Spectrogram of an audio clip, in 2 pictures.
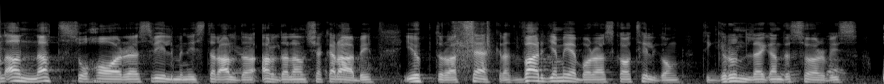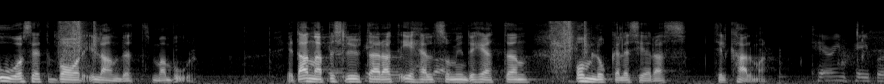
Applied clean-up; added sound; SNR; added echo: none; Tearing; 19 dB; none.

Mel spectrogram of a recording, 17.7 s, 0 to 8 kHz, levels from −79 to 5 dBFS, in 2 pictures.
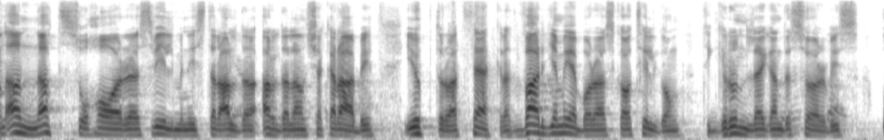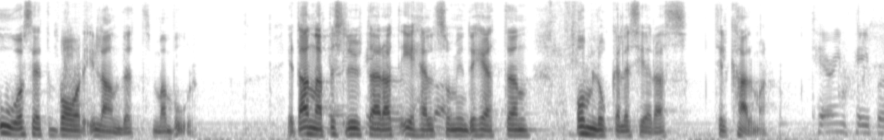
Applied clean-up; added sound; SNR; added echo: neural separator model SepFormer DNS4.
